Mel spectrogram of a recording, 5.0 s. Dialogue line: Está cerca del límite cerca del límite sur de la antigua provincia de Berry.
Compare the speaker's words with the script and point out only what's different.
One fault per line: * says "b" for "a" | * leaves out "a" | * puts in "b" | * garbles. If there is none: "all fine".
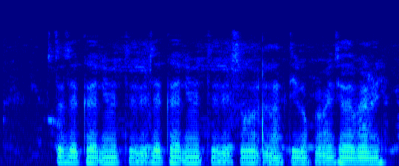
all fine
